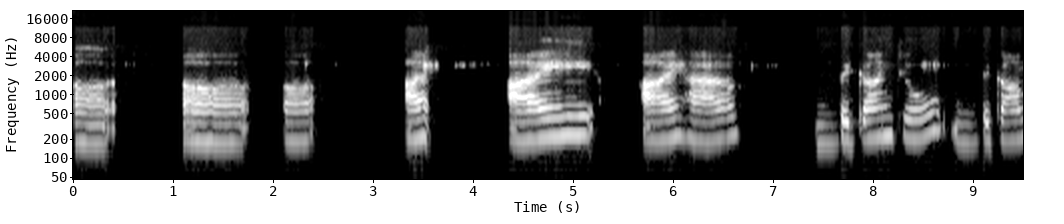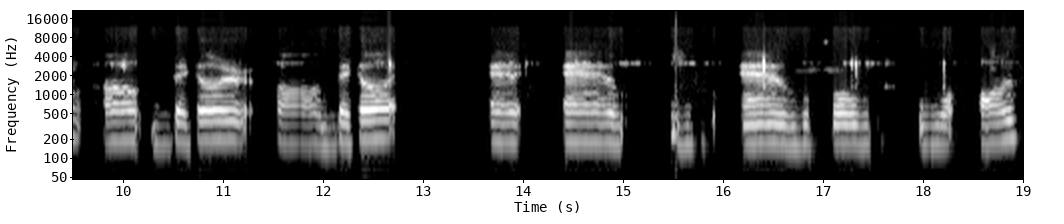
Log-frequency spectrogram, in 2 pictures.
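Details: Adult participant in a stammering support group; stuttering.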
